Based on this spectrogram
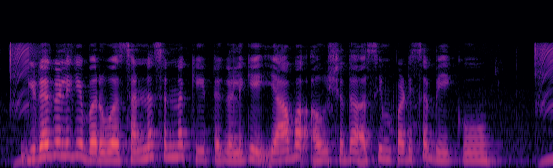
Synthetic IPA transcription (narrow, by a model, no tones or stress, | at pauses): ɡiɽɐɡɐɭiɡe̞bɐɾuʋɐsɐnːɐsɐɳːɐkiːʈɐɡɐɭiɡe̞jaːʋɐʔɐwʂɐd̪ɐ̰simpɐɽisɐbeːku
